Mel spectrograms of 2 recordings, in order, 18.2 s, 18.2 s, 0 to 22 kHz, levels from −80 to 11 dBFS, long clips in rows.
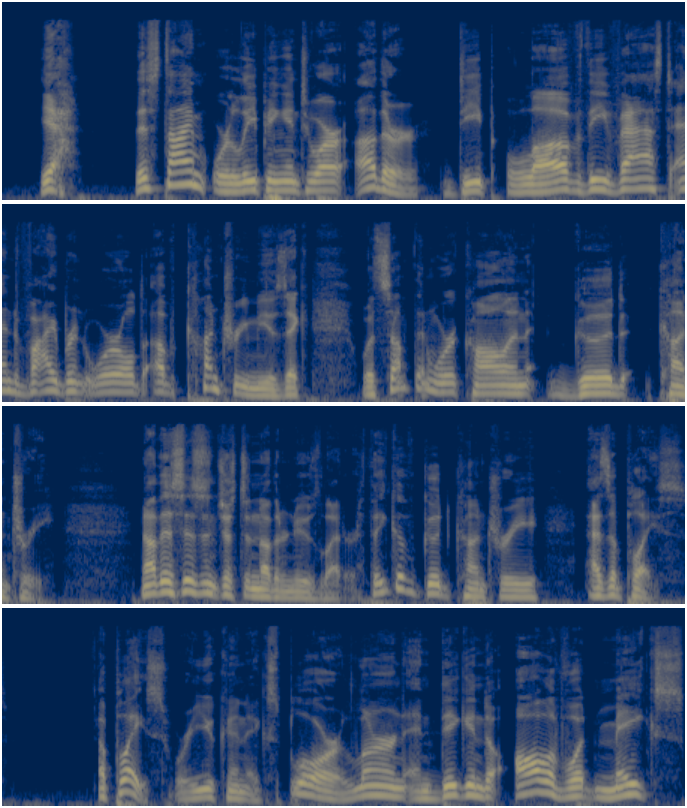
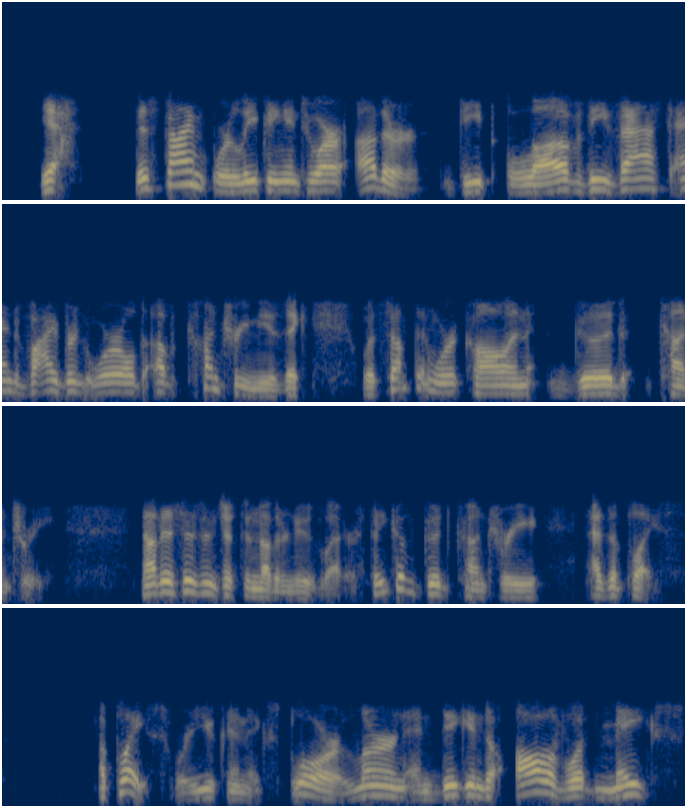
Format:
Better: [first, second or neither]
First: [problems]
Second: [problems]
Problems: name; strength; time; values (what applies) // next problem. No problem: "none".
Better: first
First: none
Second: phone-call audio; poor line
